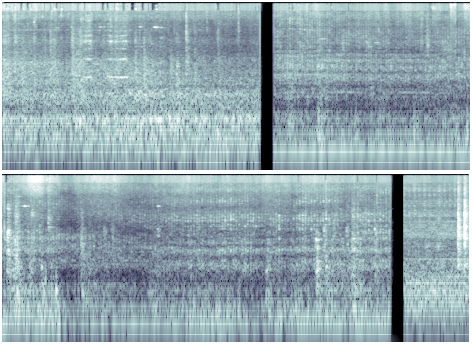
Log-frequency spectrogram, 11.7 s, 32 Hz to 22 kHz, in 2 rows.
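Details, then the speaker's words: Massey Ferguson 40 combine, Valmet 6-cylinder, after sitting 3 years, running after the drive chains were oiled: low even rumble with no rattling or chain slap; noticeably quieter, sounds a lot better. "Some difference in noise level after a bit of lubrication. Some chain oil. Sounds a lot better."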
